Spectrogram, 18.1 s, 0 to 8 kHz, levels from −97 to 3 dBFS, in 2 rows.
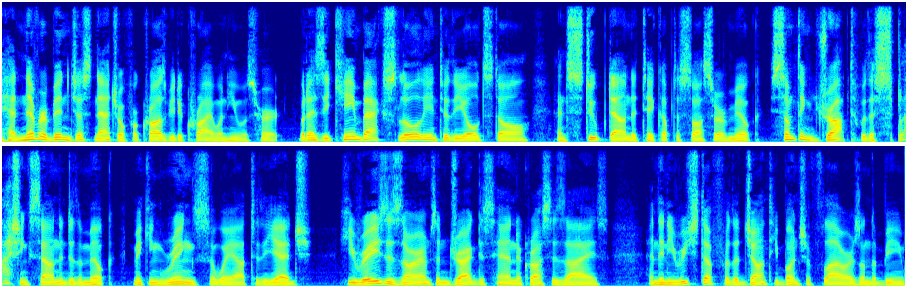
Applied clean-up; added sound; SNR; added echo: none; none; none; none.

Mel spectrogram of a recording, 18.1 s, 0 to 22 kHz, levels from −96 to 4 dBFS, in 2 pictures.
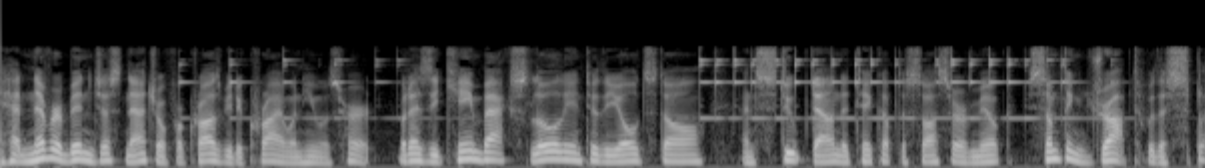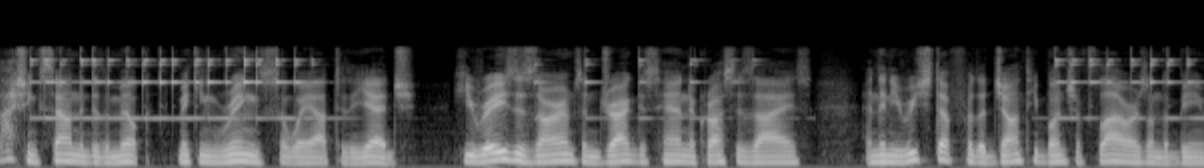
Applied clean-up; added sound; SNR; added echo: none; Bell; 14 dB; none.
